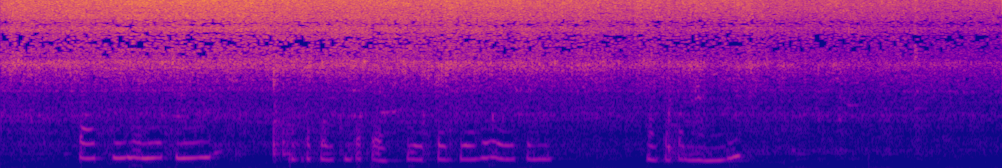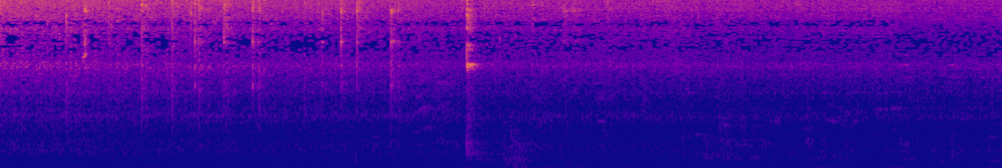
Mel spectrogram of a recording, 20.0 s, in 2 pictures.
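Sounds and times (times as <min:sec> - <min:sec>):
onions sizzling in hot oil: 0:00.0 - 0:20.0
metal spoon clicking on pot: 0:10.0 - 0:14.1.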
